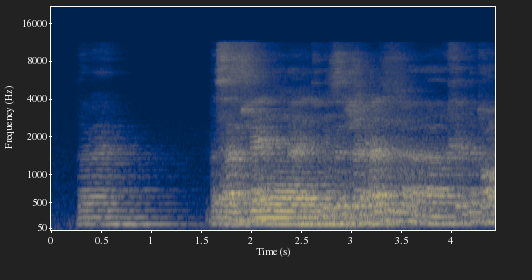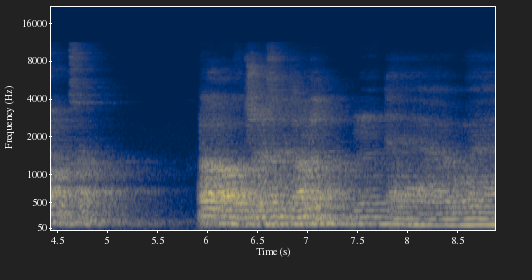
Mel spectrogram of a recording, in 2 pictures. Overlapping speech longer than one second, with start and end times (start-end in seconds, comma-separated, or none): 1.6-3.5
